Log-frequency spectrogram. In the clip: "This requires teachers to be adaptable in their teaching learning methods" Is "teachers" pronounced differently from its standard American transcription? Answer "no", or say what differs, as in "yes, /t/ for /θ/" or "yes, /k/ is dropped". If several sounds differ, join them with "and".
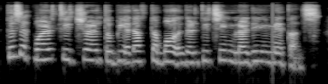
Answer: yes, /z/ is dropped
